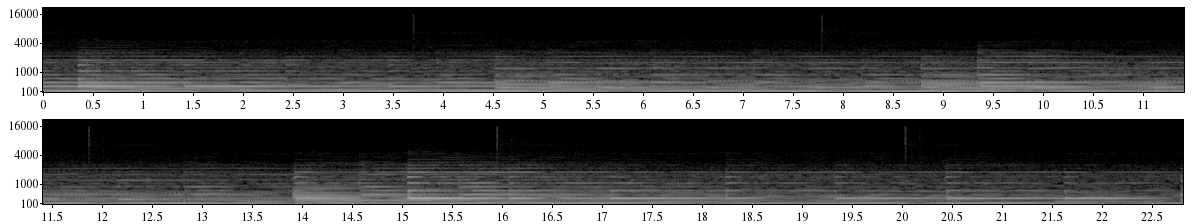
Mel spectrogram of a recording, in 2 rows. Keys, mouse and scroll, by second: 0.3 e, 5.4-6.4 scroll down 1, 6.4-8.8 middle drag, 8.8 Tab, 9.7-11.3 middle drag, 11.3-13.6 right drag, 13.6 click, 14.1 click, 14.5-16.7 scroll down 1, 16.7-17.8 drag, 18.8-19.4 middle drag, 19.4 alt+z, 20.1-22.7 middle drag, 22.7 Tab.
